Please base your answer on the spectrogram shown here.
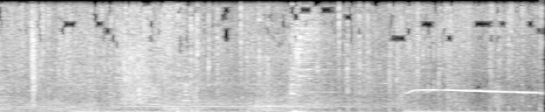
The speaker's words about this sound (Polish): Ciekawe, czy ten koń się kiedyś męczy,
